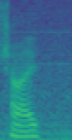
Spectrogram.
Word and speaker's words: Chi: This is pronounced Chi.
